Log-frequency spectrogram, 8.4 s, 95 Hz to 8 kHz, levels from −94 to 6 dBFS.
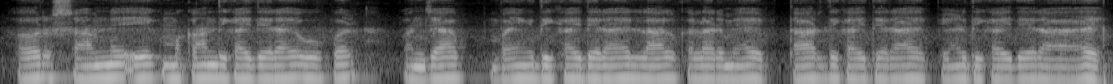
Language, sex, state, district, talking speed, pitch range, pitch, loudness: Hindi, male, Uttar Pradesh, Muzaffarnagar, 180 wpm, 125-130 Hz, 125 Hz, -31 LUFS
